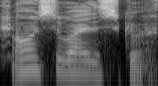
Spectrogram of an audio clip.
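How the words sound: It is said posh, with hissy braces-like S sounds.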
